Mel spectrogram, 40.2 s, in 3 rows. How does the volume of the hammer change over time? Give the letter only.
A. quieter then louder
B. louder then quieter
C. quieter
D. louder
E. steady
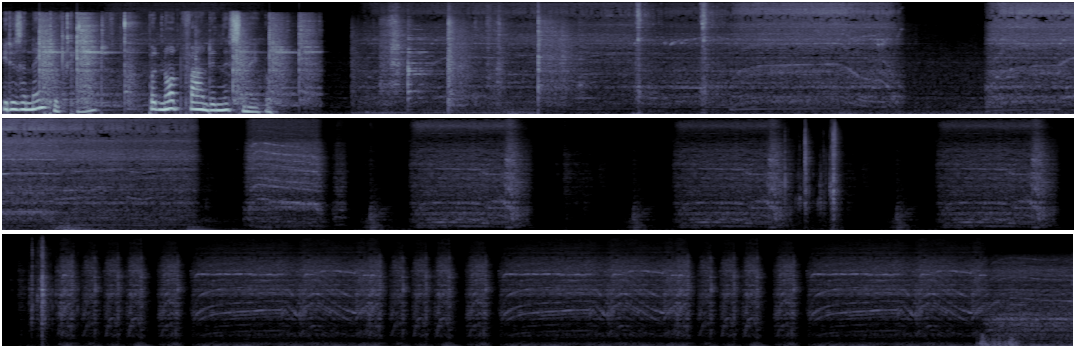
C.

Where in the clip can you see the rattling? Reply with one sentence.
You can hear the rattling from 7.8 to 9.1 s, from 23.1 to 23.9 s and from 27.1 to 27.8 s.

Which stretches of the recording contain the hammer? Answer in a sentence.
You can hear the hammer from 0.3 to 7.5 s.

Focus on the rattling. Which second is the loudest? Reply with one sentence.
The volume of the rattling peaks at 9 seconds.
